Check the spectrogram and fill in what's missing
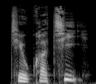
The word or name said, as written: teokrati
